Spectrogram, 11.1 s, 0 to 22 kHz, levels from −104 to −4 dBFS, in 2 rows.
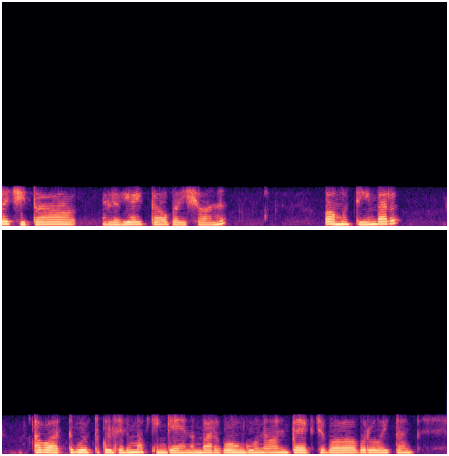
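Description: Across the whole clip the speech sounds buzzy, thin and synthetic, with nothing above about 3.7 kHz and a narrow 150 Hz to 3.5 kHz telephone band. This is AMR narrowband mobile codec damage, heavy enough to suggest a low rate near 5.9 kbps.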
